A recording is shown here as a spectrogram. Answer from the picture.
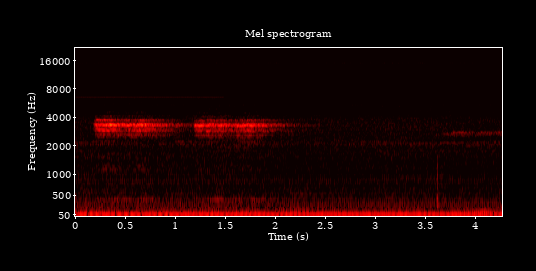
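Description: Two high-pitched tones, each about a second long, one right after the other, over a low steady hum; a fainter steady tone comes in near the end.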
